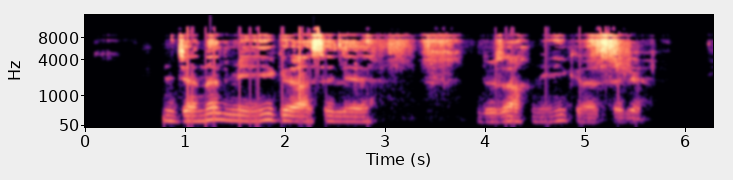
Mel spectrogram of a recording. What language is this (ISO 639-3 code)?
bsh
